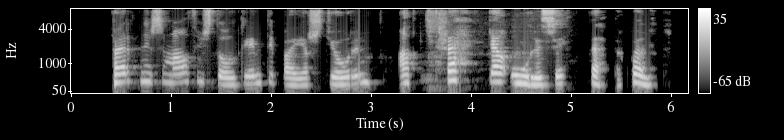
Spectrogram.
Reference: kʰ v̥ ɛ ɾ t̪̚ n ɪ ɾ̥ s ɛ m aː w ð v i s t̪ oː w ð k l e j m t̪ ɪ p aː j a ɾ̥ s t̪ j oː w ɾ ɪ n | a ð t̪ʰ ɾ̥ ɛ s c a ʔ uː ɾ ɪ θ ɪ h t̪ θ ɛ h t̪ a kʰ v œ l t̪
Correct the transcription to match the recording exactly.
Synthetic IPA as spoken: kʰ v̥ ɛ ɾ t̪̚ n ɪ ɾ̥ s ɛ m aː w θ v i s t̪ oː w ð k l e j m t̪ ɪ p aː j a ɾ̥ s t̪ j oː w ɾ ɪ n | a ð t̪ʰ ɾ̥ ɛ h c a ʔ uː ɾ ɪ s ɪ h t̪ θ ɛ h t̪ a kʰ v œ l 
